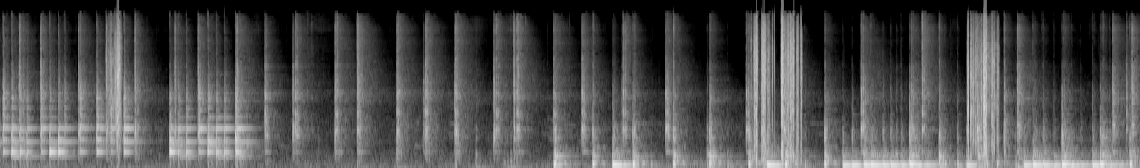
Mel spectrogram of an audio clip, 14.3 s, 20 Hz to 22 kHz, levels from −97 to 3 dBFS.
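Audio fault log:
1.32–1.53 s, 9.38–10.02 s and 12.08–12.49 s: cable scratch noise. Dense, ragged bursts of scratching and rustling sit on top of the sound. The first burst is roughly as loud as the sound itself. The later two are a little louder and last longer. The likely cause is a worn cable, connector or control being moved. Its contact resistance jumps about rapidly, and each jump adds a spike of noise.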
